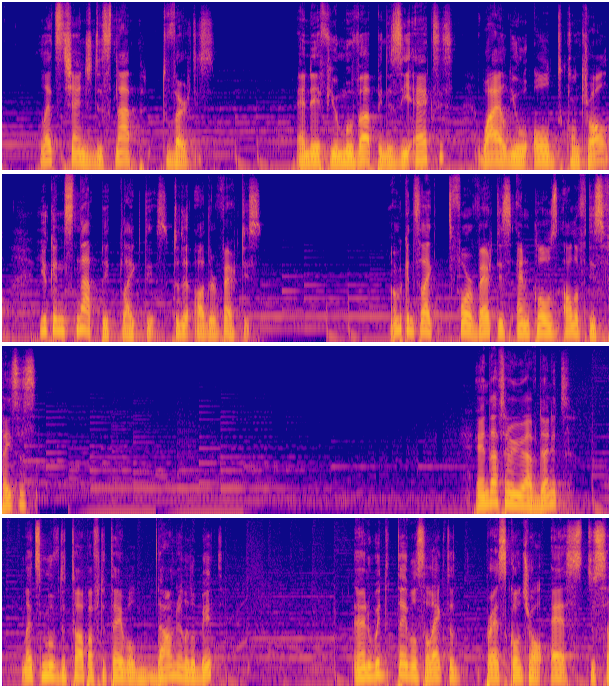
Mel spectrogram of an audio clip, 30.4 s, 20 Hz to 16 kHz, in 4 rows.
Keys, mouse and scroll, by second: 5.8 e, 11.3-12.3 middle drag, 13.3 f, 15.3 f, 15.4 a, 15.5 middle drag, 15.7 middle drag, 17.2 middle click, 18.2 e, 18.7 middle click, 19.4 click, 19.7 ctrl+z, 20.8 f, 21.3 a, 21.4-21.8 middle drag, 22.4 z, 22.6 z, 22.7 Tab, 23.4 Tab, 23.8 a, 23.9 b, 24.1 a, 24.2 b, 24.8-26.0 drag, 26.9 Tab, 29.0 ctrl+z, 29.1 shift+a.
